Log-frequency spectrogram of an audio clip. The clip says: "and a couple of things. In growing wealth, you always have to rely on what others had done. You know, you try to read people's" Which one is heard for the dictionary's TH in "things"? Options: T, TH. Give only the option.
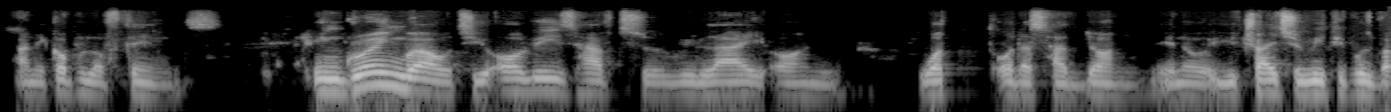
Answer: TH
